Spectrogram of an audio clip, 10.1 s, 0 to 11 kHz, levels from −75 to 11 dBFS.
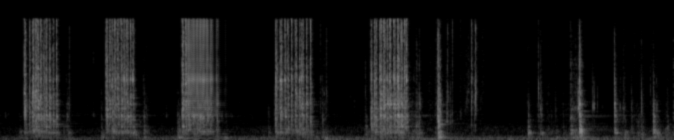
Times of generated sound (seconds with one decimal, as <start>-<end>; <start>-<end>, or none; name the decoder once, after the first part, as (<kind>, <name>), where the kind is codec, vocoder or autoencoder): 2.8-3.5 (vocoder, BigVGAN v2)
